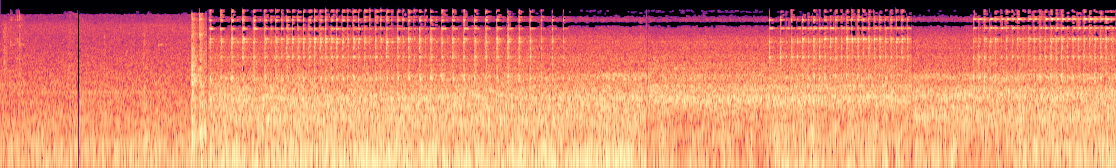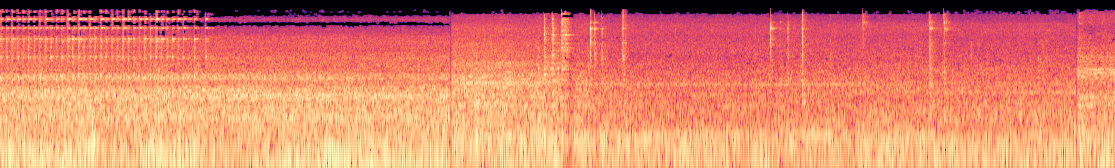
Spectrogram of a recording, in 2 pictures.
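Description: Metal lathe taking a cut on a cast iron truck engine piston: a couple of seconds in the cutting tool bites and a loud, rapid, even rattle of the cut runs until about two-thirds through. Then the cutting stops and a few sharp metal clicks follow as the tool post is handled.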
